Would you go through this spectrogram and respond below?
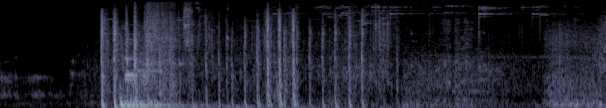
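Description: Call of Duty Warzone gunfire on Fortune's Keep, a sudden loud shot followed by a rapid burst of automatic fire that tapers off, close and alone without talk.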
